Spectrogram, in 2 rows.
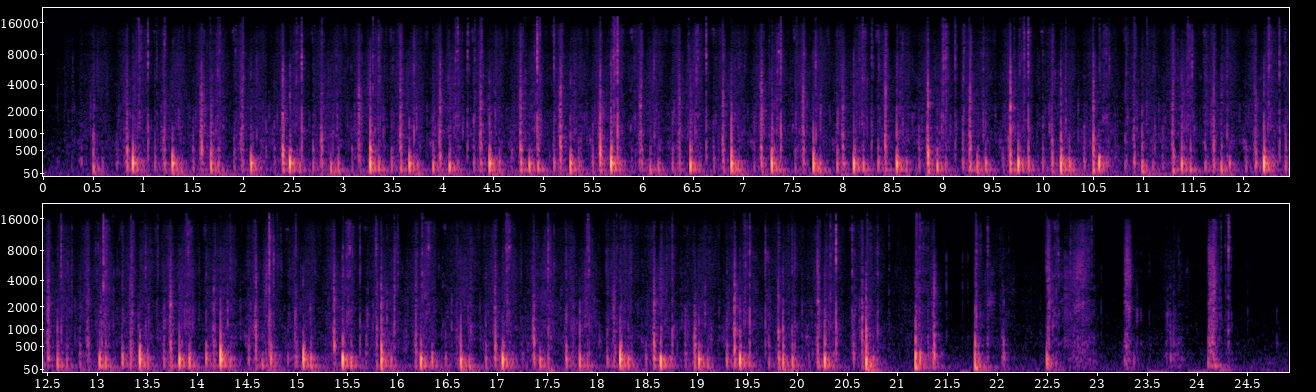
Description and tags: soil 17c boots run
Running on soil: boots. Recorded with a ZOOM H2 in a basement of a house: a wooden container placed on a carpet filled with soil. Normalized with Audacity.
steps, running, run, footstep, footsteps, step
